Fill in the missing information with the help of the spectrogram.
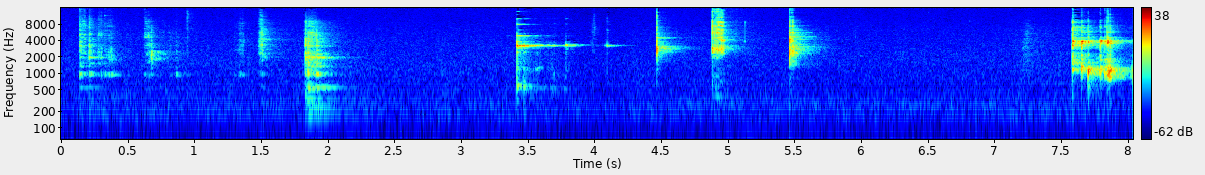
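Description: Kitchen utensils and dishes clinking and tapping against glass and ceramic, about ten separate strikes, one ringing briefly with a clear tone about three and a half seconds in. A louder cluster of clatter comes near the end.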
